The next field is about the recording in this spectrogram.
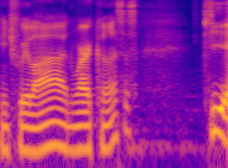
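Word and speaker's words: Arkansas: do arcansas que lá Inclusive a pronuncia arkans arkans não tem o s no final beleza foi minha primeira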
